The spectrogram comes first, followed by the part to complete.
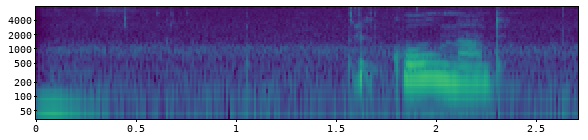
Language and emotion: Russian, neutral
